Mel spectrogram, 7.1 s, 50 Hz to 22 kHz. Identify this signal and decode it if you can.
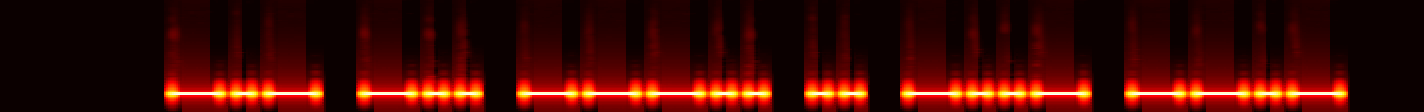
Morse code, heard as a keyed tone, about 15 wpm, 700 Hz. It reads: KD8IXQ
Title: USA Call Signs - 6 Characters - Repeated 2x - 15wpm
